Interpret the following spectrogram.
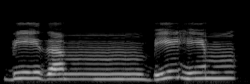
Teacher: ज़म गुन्ना करते हुए मीम की आवाज निकालेंगे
